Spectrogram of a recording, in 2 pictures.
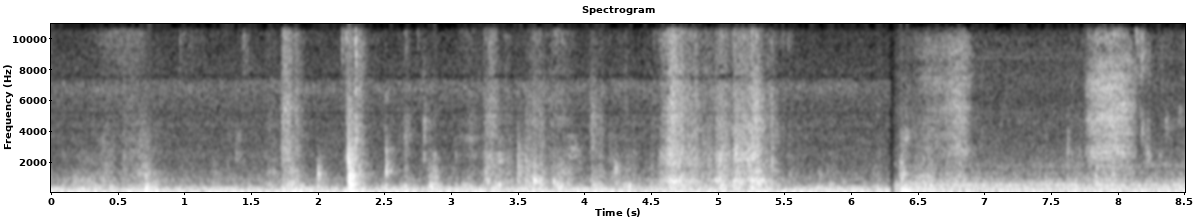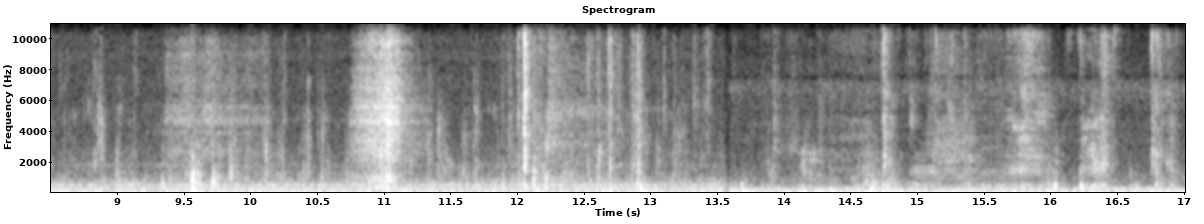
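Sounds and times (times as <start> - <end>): person chewing food: 2.0 - 4.5, 8.1 - 17.0.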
